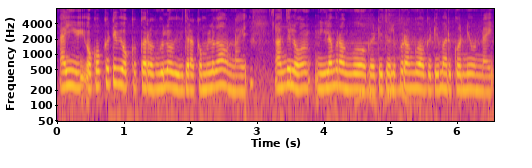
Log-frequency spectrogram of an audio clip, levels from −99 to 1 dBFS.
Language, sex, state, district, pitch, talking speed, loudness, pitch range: Telugu, female, Andhra Pradesh, Krishna, 215 Hz, 145 wpm, -15 LUFS, 205-230 Hz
